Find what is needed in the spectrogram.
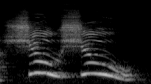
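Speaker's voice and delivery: very high, loud shooing cries; two piercing, hooted shouts; hollering. A narrator's reading. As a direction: shriek it to chase birds away. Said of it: "hollered Grandma".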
